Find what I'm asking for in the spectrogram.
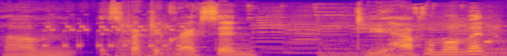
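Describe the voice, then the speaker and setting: A woman's voice: extremely low pitch, a little fast, music in the background. Woman reading as a courteous, deferential game investigator. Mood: polite. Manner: courteous, formal. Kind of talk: reading video game dialogue in character.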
